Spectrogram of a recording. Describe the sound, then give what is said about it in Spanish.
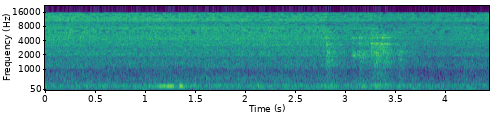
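Salmon sizzles as it is seared on one side in a hot pan, a steady broad hiss with a few brief scrapes of cookware in the middle. “Lo damos vuelta porque simplemente lo vamos a marcar y después lo vamos a llevar al horno para que se cocine bien.”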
